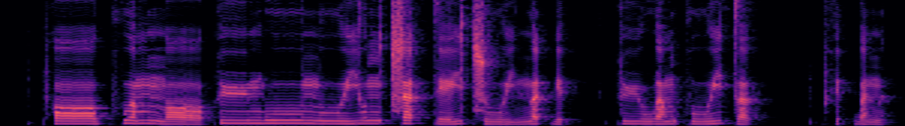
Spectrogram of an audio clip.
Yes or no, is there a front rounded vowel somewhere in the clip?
yes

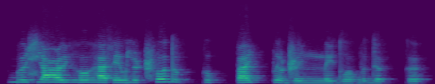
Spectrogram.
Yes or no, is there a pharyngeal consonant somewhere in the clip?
yes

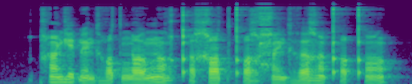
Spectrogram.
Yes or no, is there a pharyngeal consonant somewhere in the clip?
yes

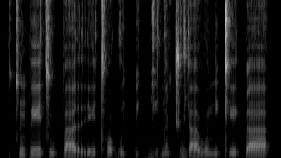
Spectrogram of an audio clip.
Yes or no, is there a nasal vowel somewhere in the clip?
yes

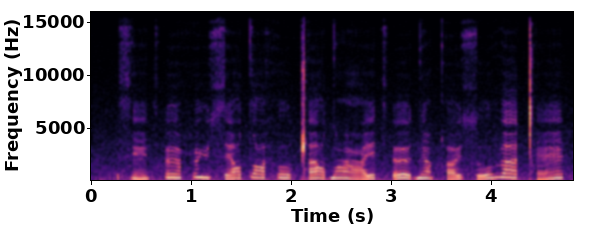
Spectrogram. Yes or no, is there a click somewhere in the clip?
yes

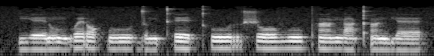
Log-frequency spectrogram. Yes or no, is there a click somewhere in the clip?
no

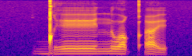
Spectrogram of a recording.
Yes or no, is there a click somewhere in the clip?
yes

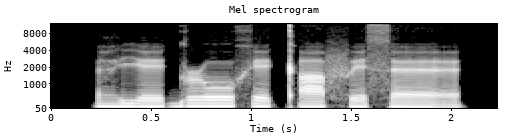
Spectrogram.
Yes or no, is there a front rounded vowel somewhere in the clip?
no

